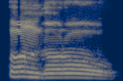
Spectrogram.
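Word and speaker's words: انْظُرُوا: This Alif is Hamzatul Wasl. Will be silent in the middle. Only we pronounce it when it's in the beginning.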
